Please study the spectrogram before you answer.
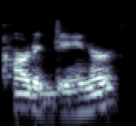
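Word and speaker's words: Kartagener: wasn't French so they'll G is hard in German yeah so that's that's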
